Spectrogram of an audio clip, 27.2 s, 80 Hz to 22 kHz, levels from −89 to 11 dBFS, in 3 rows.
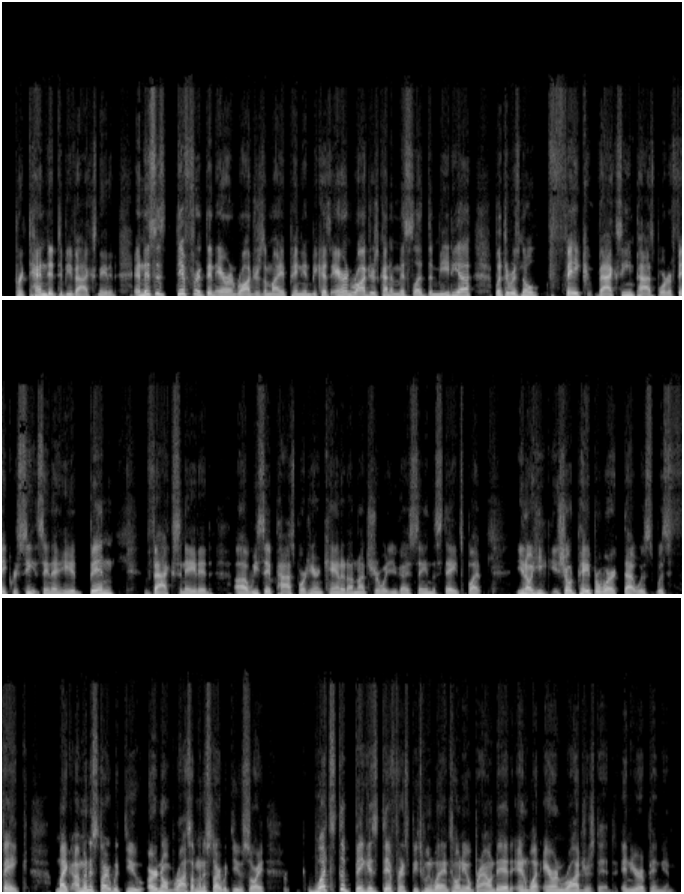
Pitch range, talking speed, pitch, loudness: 125-170 Hz, 220 wpm, 150 Hz, -25 LUFS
